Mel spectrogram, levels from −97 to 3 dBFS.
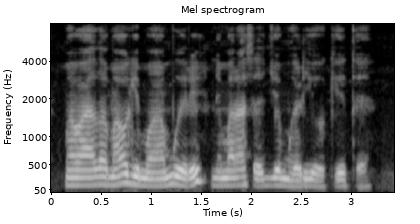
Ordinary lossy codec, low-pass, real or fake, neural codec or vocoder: none; none; real; none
